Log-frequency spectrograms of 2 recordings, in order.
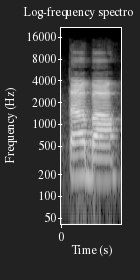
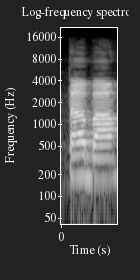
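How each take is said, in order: The two takes are said the same way.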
